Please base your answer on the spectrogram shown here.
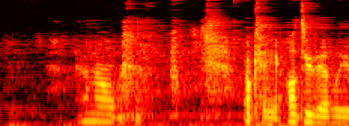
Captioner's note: laughs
